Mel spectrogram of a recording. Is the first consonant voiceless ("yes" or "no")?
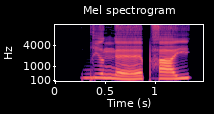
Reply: no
